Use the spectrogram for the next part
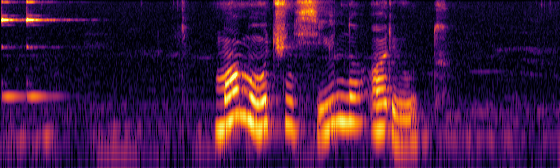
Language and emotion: Russian, sad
